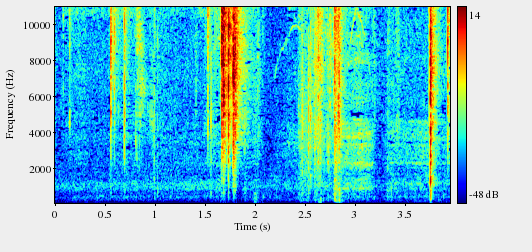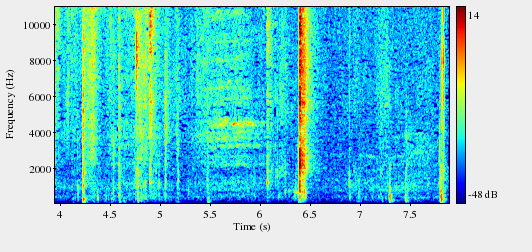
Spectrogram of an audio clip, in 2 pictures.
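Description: Plastic gashapon capsule being twisted and pried open by hand: a run of sharp plastic clicks and snaps, the loudest about two seconds in and again about six and a half seconds in.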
